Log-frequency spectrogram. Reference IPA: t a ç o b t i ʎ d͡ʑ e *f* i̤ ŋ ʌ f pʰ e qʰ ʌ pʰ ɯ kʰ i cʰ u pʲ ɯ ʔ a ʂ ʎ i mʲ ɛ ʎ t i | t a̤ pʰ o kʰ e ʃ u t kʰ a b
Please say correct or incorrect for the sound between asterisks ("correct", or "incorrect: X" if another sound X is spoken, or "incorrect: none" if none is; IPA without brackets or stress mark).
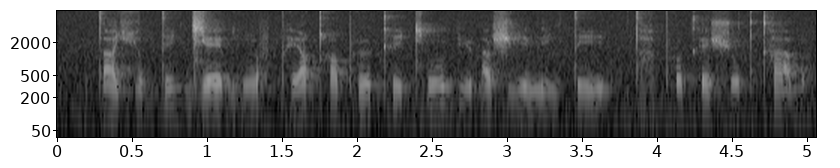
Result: incorrect: ɓ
